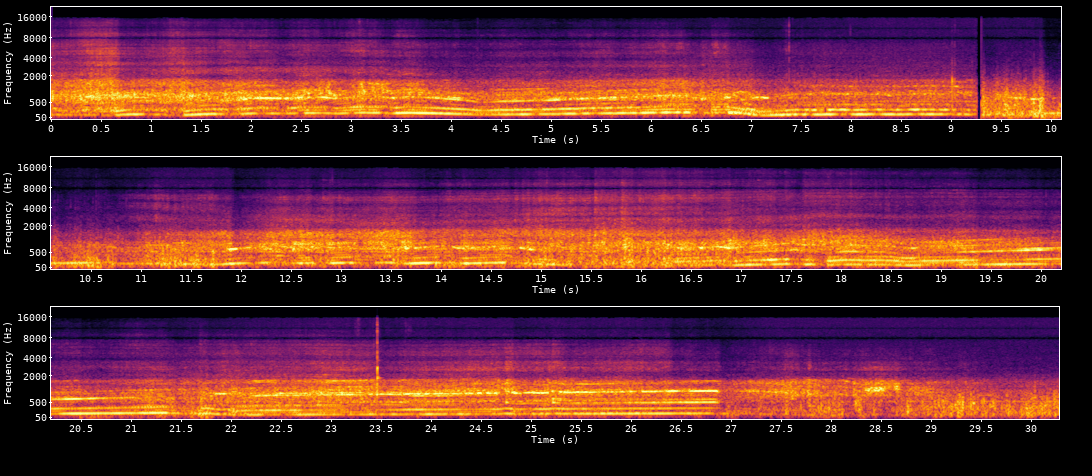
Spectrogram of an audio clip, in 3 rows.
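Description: Rally-prepared Moskvich 412's four-cylinder engine revving hard, its pitch climbing and falling again and again as it shifts through the gears, in several passes cut together. Near the end the sound cuts to a quieter, more distant engine.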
